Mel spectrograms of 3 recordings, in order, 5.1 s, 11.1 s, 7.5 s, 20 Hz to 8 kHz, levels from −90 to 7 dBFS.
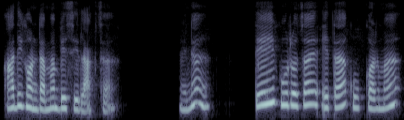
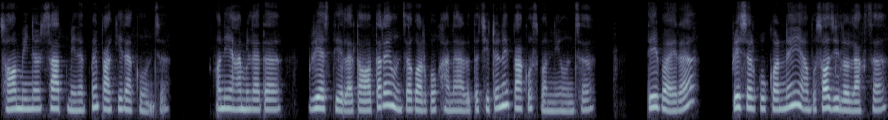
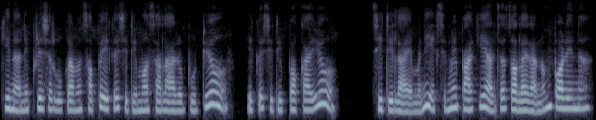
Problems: none marked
